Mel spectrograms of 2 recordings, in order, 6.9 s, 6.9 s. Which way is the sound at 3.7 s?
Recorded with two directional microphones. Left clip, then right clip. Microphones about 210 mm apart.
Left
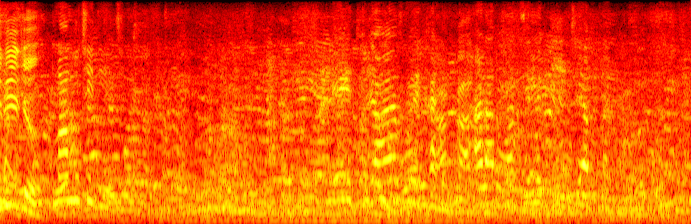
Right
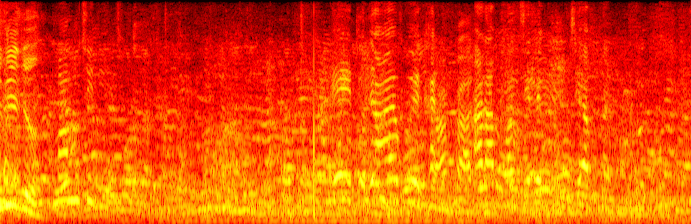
45° right (ahead or behind).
